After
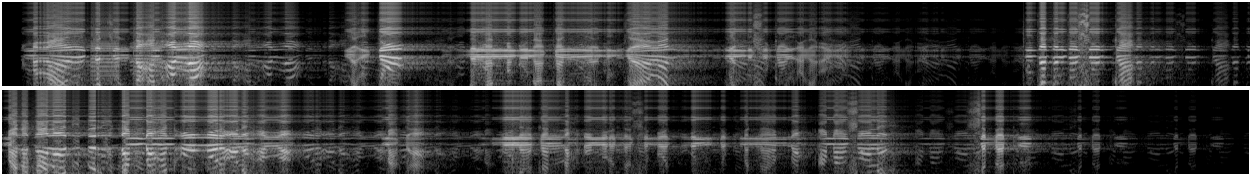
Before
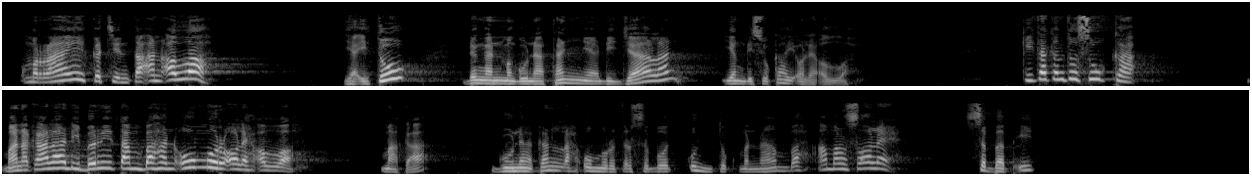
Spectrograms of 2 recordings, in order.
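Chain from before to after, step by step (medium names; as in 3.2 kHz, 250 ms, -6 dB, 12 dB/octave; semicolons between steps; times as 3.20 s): 12.57–13.72 s: steep high-pass 480 Hz 72 dB/octave; filtered feedback delay 963 ms, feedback 47%, low-pass 3.1 kHz, level -17.5 dB; spring tank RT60 1.9 s, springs 38/56 ms, chirp 75 ms, DRR 17.5 dB; 0.89–2.02 s: mobile phone buzz -31 dBFS; polarity switched at an audio rate 1.8 kHz; trim +3 dB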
